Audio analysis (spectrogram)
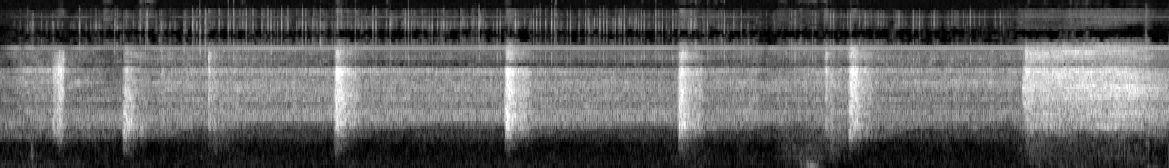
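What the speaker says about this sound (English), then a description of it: "the chuffing of the steam engine it times with the speed of the train" The steam chuff effect from a Blunami sound decoder in a LEGO train puffs faintly in short, slow, irregularly spaced bursts over steady electronic hiss, ending in a longer, louder hiss.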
